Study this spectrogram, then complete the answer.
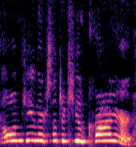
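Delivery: high-pitched gushing imitation; exaggerated adoring squeal in words; mock gushing. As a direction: coo it high, as a mocking admirer. Mimicking admirers of cute criers.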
